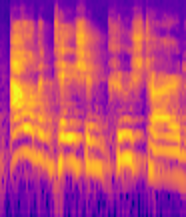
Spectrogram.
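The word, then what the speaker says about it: Alimentation Couche-Tard: on the clothes on Friday down from earnings alimentation coustarde that's how you say it uh de Laval Quebec they whole have over 15,000 stores around the world Canada u.s.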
